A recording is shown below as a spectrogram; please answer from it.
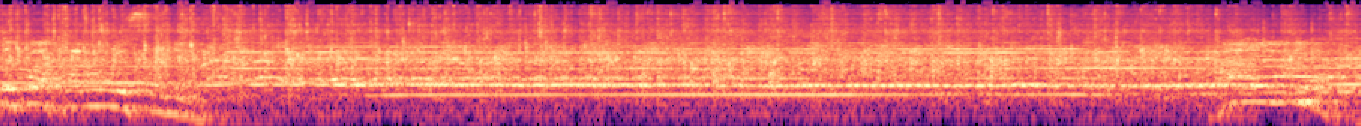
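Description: Congregation at a Cameroonian prayer night clapping and cheering in a sustained, loud wash of applause, with a voice calling out at the start and again near the end.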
